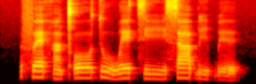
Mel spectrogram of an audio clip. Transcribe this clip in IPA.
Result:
f ɛ˦ h ã˨ kʼ oː˦ t u˦˨ w e˦ t͡s iː˨ s a˦ ɓ i˨ ɓ ɪ˨

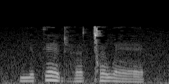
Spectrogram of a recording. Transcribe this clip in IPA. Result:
n ø˨ k ɛː˦˨ ɖʱ œː˨ ǀ œ˦ w ɛː˨

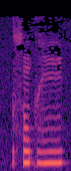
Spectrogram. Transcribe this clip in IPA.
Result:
s ũ˦ k ɣ i˦

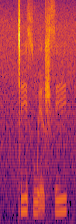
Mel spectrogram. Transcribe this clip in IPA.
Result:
ǀ i s w ḛ ʂ s i

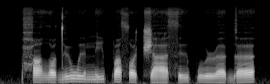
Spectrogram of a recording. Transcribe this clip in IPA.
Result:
ħ a ðˤ ʉ d ʉ w ɨ n i p ɨ sˤ ʉ t͡ʃ a s ɨ p u ɹ ɐ ɡ ɐ

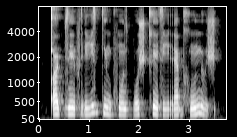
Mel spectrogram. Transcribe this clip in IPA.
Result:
qʼ y p z ẽ f r i z tʲ ũ b f õ z p o ʃ kʰ ẽ s i r æ b x ũ n ɯ ʃ

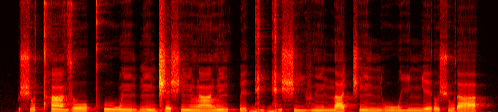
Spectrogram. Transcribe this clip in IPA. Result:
ʃ ʊ˨ tʰ ã˦˨ z oː˨ kʰ u˦ w ĩ˨ ɓ ĩ˨ d͡ʒ ɛ˨ ʃ ĩ˨ l ã˨ l ĩ˦ k͡p ɪ˨ ɡ i˨ ɡ i˦ ʃ i˨ v ĩ˨ n a˦ t͡ʃ ĩ˦ ɲ u˨ w i˨ ɲ e˨ ɾ ʊ˨ ʃ u˦ ɾ a˨

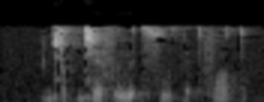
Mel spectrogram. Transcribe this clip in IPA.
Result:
d͡ʑ ɔ t d͡ʑ ɛ f ə̰ n ɛ̰ t s u θ ɛ̰ t f ɒ t

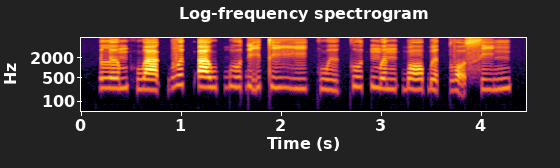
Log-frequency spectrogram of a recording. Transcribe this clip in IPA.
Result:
l ə˨˦ m h w a˨˩ k̚ v ə˦˥ t̚ ʔ a˧ w ɓ u˨˦ ɗ ḭ˧˥ t̪ i˨˦ ɣ i˨˦ k w ɨ˧˩ k u˦˥ t̚ m ə˧ n ɓ ɔ˨˦ ɓ ə˨˩ t̚ v ɔ̰˧˨ s i˨˦ ŋ

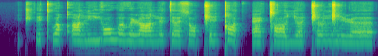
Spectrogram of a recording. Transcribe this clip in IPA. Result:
t͡ʃʼ ɪ tʼ ʊ qʼ ɑ n i j ɔ w ʌ ð ə ɭ ɑ n ə t ɜ s ɔ ǁ ɪ ǃ ɒ t͡sʼ æ ǀ ɒ ʎ ɜ ǁ ə ŋ͡ǁ i ɭ ɜ

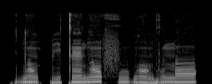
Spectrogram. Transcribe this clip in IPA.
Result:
d ɔ̃˧ k͡p i˨ t ɛ̃˧ d ɔ̃˦ f u˦ ɡ ɔ̃˦˨ ɡ u˨˦ n ɔ˦

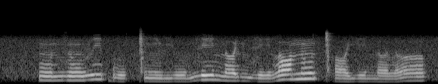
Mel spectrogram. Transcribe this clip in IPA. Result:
k ũ˧ n z ũ˧ v i˦ ɓ u˨ ǀ ĩ˨ lʲ j u˨ n z i˦ n ɤ˧ lʲ n z i˨ l ɔ˦ n ũ˦ ǀʰ ɔ˨ j i˨ n ɤ˨ l ɤ˦

